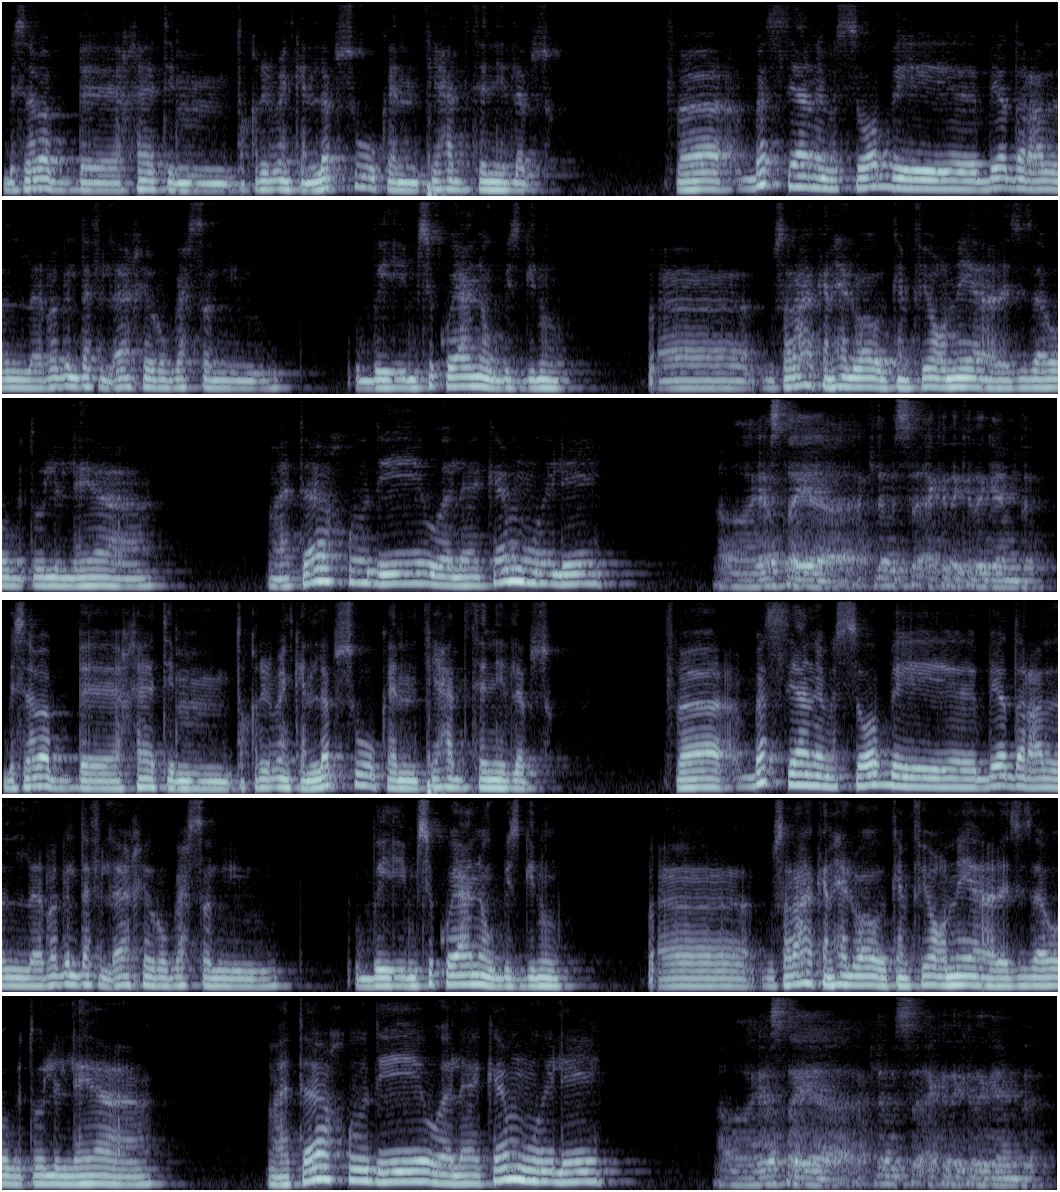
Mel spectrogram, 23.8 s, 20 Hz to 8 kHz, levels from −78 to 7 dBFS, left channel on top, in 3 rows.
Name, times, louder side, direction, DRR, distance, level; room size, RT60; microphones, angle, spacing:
voice 1, 0.0-4.1 5.1-10.0 10.6-12.1 12.8-17.0 17.8-20.3, right 2 dB, 65° right, 10 dB, 0.8 m, -17 dB
voice 2, 21.2-23.5, left 1 dB, 20° left, -1 dB, 5.6 m, -25 dB
23.0 x 7.9 x 2.8 m, 0.68 s
head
